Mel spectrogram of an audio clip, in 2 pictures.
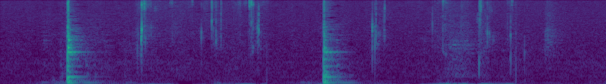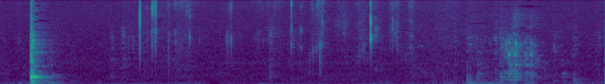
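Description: Three sharp knocks, each with a short ringing tail, about two seconds apart, with small ticks between them, then a brief rough, noisy sound about eight seconds in.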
